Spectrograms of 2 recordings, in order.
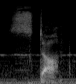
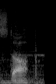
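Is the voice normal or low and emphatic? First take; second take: low, emphatic; normal. First: It is said low and emphatic. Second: It is said in a normal voice.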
